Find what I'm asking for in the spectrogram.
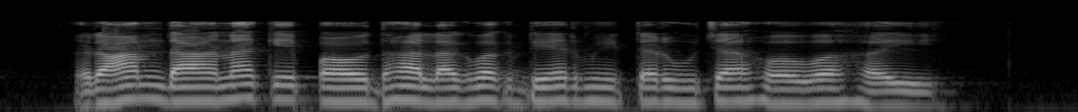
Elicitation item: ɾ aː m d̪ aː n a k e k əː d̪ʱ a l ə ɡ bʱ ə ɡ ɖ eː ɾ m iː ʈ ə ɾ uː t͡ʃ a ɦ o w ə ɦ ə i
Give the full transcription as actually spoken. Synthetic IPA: ɾ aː m d̪ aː n a k e p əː d̪ʱ a l ə ɡ bʱ ə ɡ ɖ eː ɾ m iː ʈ ə ɾ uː t͡ʃ a ɦ o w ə ɦ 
